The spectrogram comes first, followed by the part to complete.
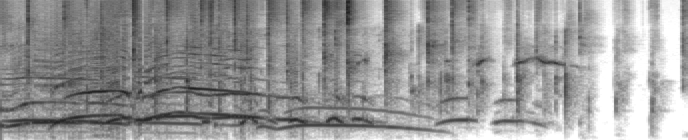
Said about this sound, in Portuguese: Vamos saudar com a salva de palmas mais que merecida e infusiva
